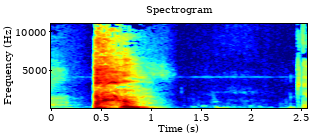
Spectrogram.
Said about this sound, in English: sorry, I had a cough.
